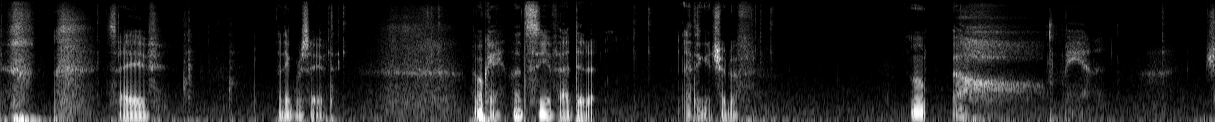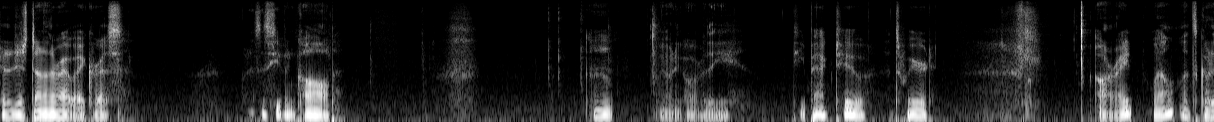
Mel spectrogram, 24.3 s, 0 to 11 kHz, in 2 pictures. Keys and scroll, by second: 10.7 e, 13.4 e, 16.6 Escape, 22.4 Escape.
